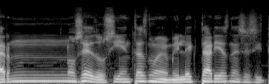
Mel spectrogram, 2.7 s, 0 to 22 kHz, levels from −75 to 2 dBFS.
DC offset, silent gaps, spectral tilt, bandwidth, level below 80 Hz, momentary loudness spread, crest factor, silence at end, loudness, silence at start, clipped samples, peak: 0.3%; none; -6.5 dB/octave; 11.5 kHz; -40 dBFS; 4 LU; 14 dB; 0.05 s; -15 LUFS; 0 s; under 0.1%; -2 dBFS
